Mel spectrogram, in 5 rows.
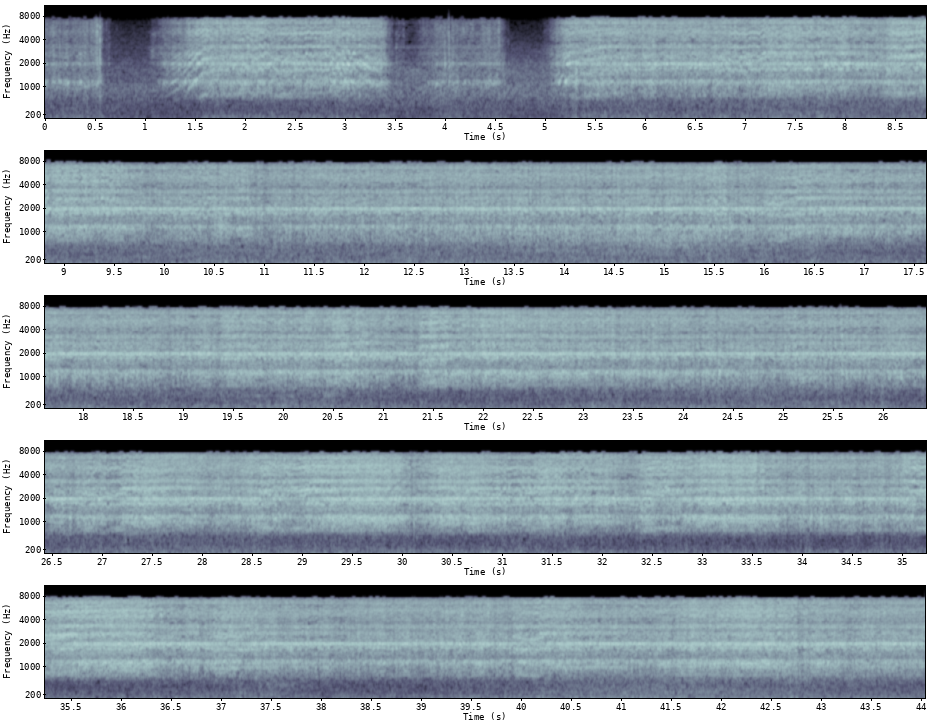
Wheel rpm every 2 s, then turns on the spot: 50, 150, 80, 220, 230, 230, 230, 230, 230, 230, 230, 230, 230, 220, 220, 220, 220, 230, 230, 240, 230, 230.
none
